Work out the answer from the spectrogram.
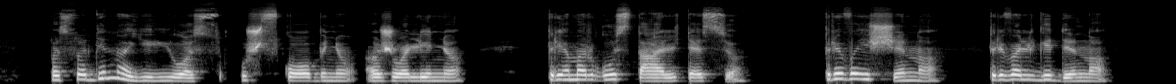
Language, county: Lithuanian, Šiauliai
